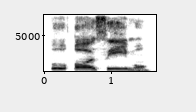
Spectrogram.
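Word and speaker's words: أُقْسِمُ: তারপরে দেখুন এখানে ওফ এই কফকে ধাক্কা দিয়ে উচ্চারণ করতে হবে কফ কল কলার হরফ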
